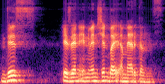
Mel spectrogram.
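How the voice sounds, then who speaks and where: A man hosting a pronunciation lesson, repeating words slowly and deliberately. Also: a little high, a bit bright, slight background noise. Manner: slow, deliberate repetition of words. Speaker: pronunciation channel host.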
